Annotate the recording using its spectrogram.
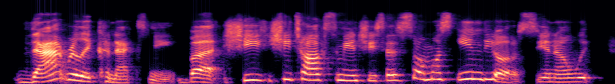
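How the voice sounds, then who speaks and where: Very wide pitch swings from a woman in a very clean recording with a silent background. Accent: New York. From New York City. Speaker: panelist. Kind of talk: panel discussion.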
